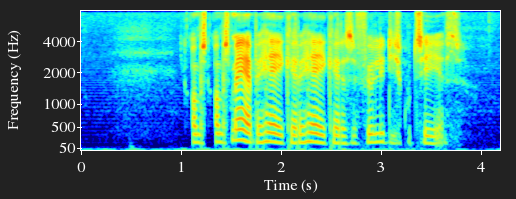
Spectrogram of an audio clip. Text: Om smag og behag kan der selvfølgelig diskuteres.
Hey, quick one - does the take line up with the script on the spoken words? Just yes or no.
no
